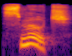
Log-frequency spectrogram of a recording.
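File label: "smooch", British English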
